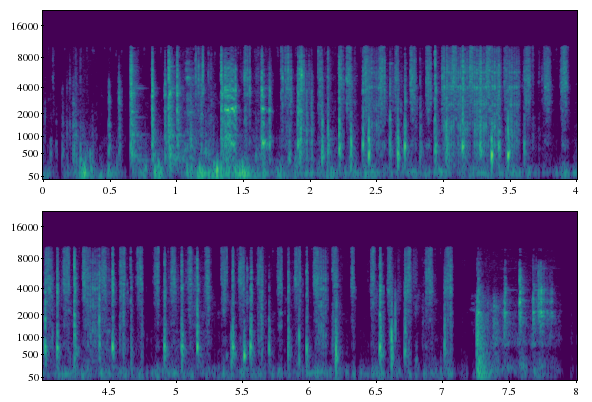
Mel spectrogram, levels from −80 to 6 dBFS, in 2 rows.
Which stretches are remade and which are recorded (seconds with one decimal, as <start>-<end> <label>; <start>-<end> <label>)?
0.0-2.0 recorded; 2.0-3.0 remade; 3.0-8.0 recorded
